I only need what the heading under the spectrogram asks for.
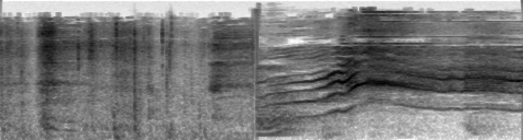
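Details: A domestic cat in a funny cat compilation gives a loud, drawn-out yowl. It rises sharply, then wavers and slowly falls over two seconds, after a brief stretch of muffled room noise.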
